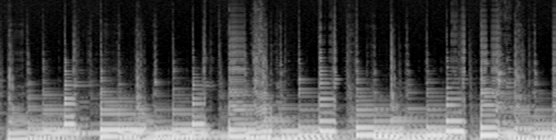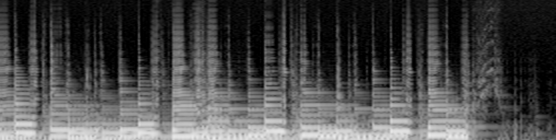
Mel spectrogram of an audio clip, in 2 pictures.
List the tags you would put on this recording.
Instrument samples > String
mellow
rock
charvel
funk
loop

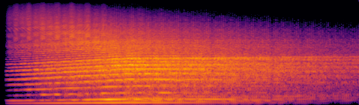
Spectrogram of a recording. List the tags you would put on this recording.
Sound effects > Electronic / Design
abstract
effect
efx
electric
fx
psy
psyhedelic
psytrance
sci-fi
sfx
sound
sound-design
sounddesign
soundeffect

